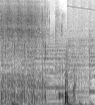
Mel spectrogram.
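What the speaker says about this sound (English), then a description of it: "And just add the amount of water of your choosing" Water is poured into a container of energy drink mix, a short splashing, trickling pour over a steady hiss.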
